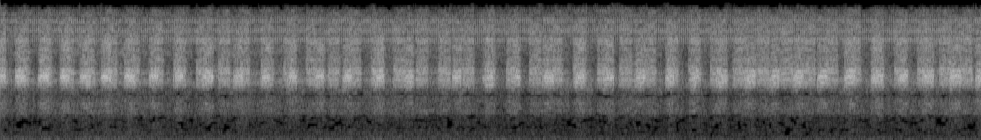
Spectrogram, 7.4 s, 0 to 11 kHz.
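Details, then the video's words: Cicadas in the south of France, Provence, during summer: an intense high-pitched sizzling buzz with uneven throbbing pulses, unbroken from start to finish. "Canto Cigarra 🦗 [ Escuchar les cigarras en verano 10 H]"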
